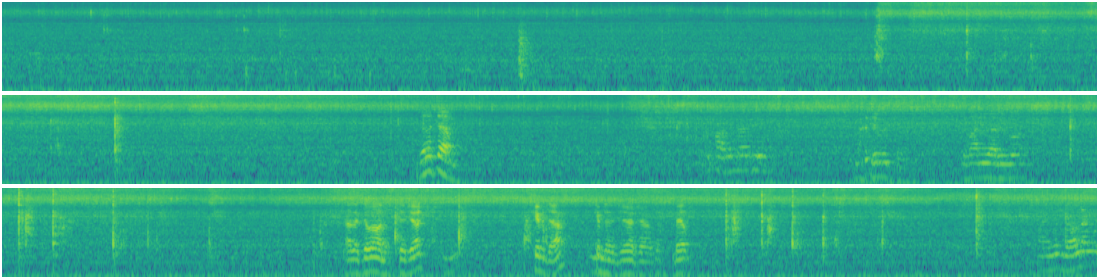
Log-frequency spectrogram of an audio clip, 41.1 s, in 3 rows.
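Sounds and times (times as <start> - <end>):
masala sizzling in a frying pan: 0.0 - 41.0.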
